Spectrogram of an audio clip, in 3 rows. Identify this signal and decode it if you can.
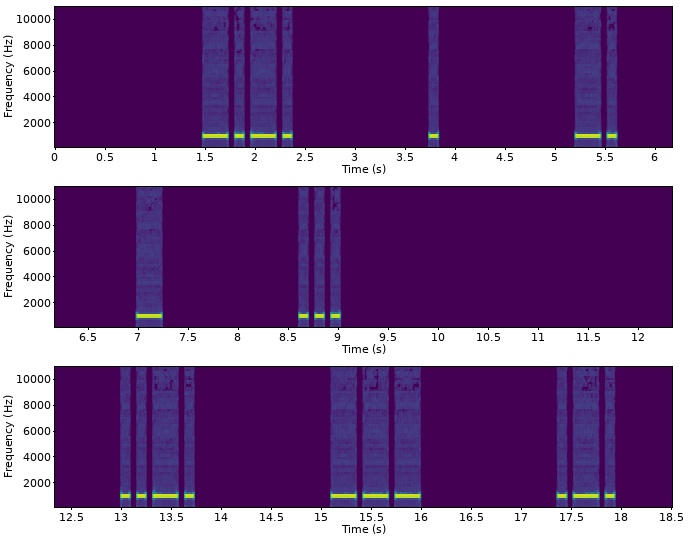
Morse code, heard as a keyed tone, about 15 wpm, spaced as for 5 wpm, 1000 Hz. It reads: CENTS FOR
